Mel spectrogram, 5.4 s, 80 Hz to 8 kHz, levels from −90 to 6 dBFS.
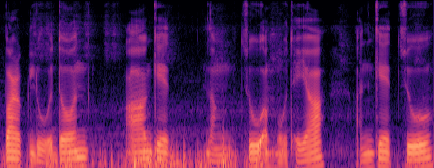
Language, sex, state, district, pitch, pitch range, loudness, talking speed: Mizo, male, Mizoram, Aizawl, 95 Hz, 85-105 Hz, -21 LUFS, 155 wpm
